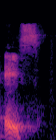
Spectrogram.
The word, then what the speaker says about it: Ace: Even in my home country, people do, but it's pronounced Jessica Ace, as in A-C-E.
